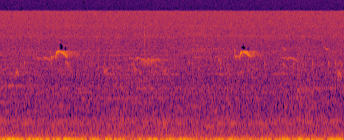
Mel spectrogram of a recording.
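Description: A bird calling, three short high chirps spaced a second or more apart, over a gusty low rumble of wind on the microphone.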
